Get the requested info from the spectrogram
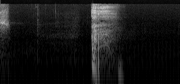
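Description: A man coughs once, a short single cough about a second in.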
